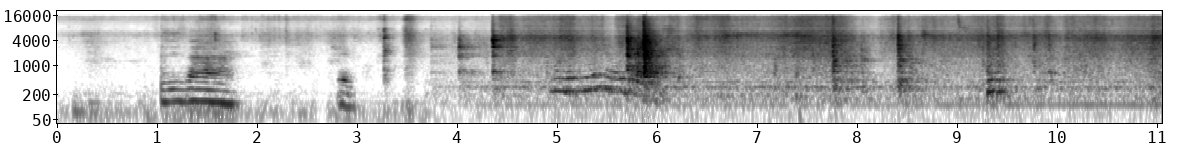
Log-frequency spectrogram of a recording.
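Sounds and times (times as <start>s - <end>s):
plastic sheet rustling and crinkling: 3.5s - 11.0s.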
